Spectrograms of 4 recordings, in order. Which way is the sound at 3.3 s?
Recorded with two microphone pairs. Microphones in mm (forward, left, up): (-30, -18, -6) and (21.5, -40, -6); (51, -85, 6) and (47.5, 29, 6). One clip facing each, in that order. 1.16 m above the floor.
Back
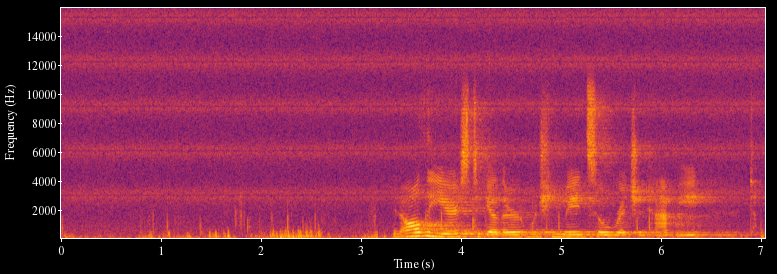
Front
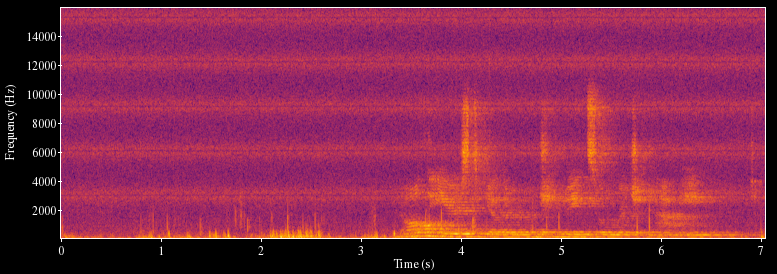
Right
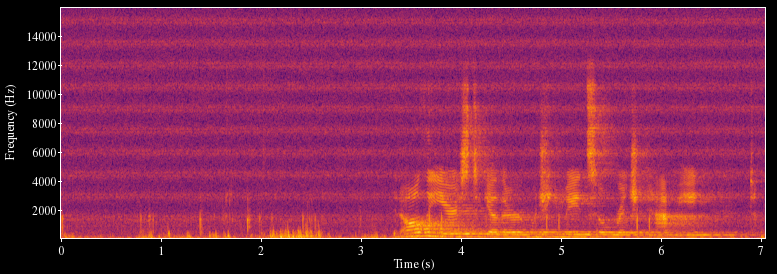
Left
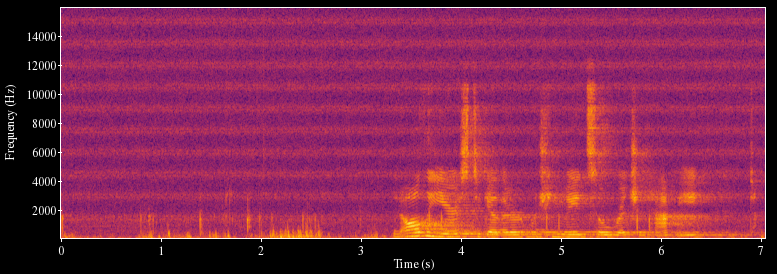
145° left.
